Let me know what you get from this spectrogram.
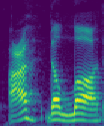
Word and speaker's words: عهد الله: The next one is عهد الله. The pronunciation of the letter عينن عهد الله. And how you pronounce the letter لام and the word Allah.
